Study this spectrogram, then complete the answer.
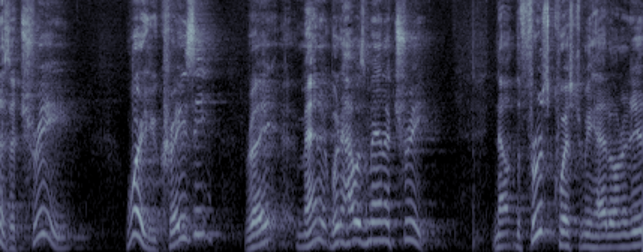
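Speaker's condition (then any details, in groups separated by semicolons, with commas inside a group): No condition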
